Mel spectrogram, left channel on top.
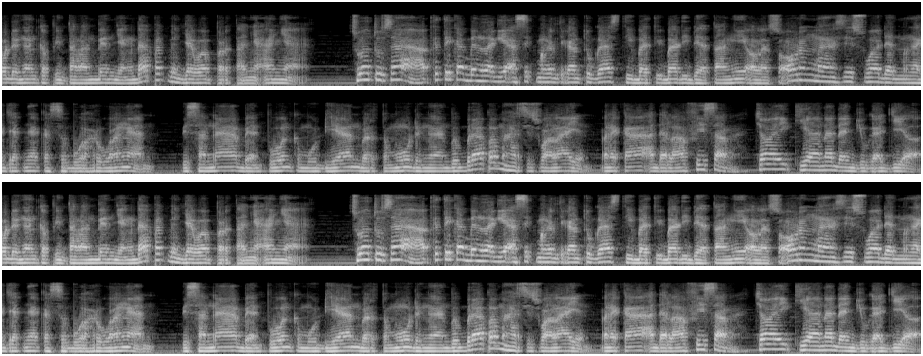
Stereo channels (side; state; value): left; quieter; 3.9 dB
